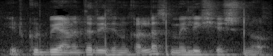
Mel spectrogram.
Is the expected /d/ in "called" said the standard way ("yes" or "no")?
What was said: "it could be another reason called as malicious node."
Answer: no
